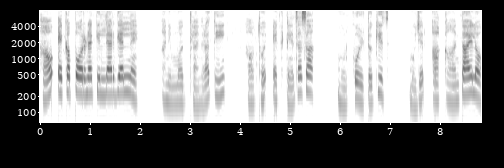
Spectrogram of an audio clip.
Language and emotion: Goan Konkani, fearful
